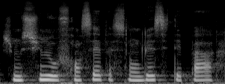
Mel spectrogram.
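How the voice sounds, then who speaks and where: A young woman with French as her first language hosts a personal podcast, thinking aloud in a soft, confiding way that sometimes sinks nearly to a whisper. Her voice is warm and mellow and sits at a middle pitch. She sounds reflective and unhurried, like someone sharing her own thoughts with listeners. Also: monotone. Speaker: podcast host.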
